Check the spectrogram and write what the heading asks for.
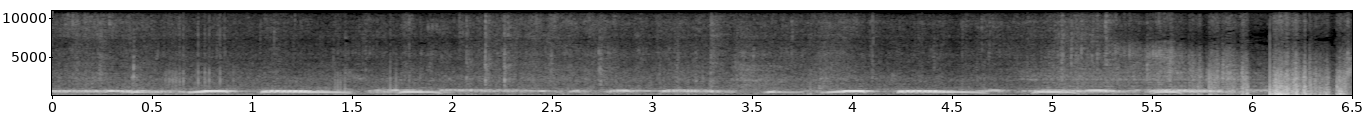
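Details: Young Malaysian spotted dove, a newly cooing bird in decoy training, gives soft low coos, each a short dipping note, in loose repeated phrases with brief pauses between them.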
